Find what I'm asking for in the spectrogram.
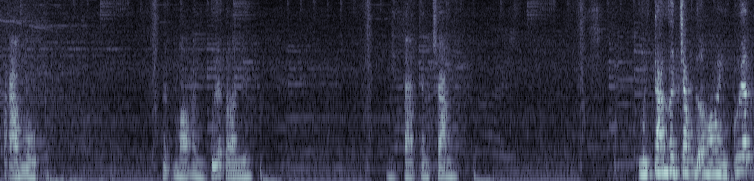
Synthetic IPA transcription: aː˦˥k̚ʔaː˨˦mo˨˩t̚ | kɨ̰˧˨mɔ˨˦wɦa˨˩jŋ̟kwi˦˥ət̚ʔa˧ɲi˧ | mɨ˨˩əjt̪aː˨˦mfə˨˩nt͡ɕa˧m | mɨ˨˩əjt̪aː˨˦mfə˨˩nt͡ɕa˧mkɨ̰˧˥ma˨˦wha˨˩jŋ̟kwi˦˥ət̚

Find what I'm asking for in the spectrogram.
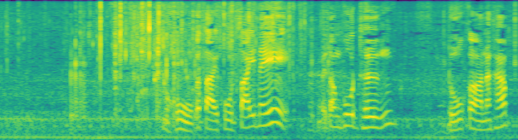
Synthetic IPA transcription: ʔhoː˨˩kɔː˥˩t̪aː˨˩jkʰuː˨˩t̪̚sa˦˥jniː˦˥ | ma˥˩jt̪ɔ˥˩ŋpʰuː˥˩t̪ʰːɯ˨˦ŋ | duː˧kɔː˨˩nːa˦˥kʰa˦˥p̚

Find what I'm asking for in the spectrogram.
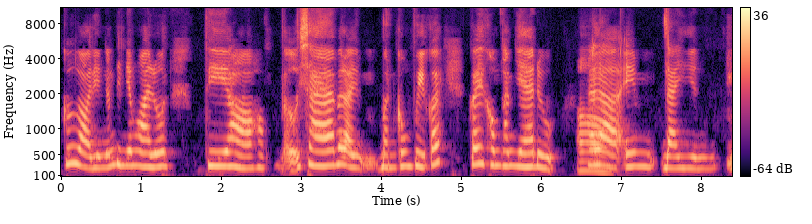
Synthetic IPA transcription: kɨ˨˦ɣɔ˨˩jɗḭ˨˧˨əna˨˦mt͡ɕi˧nɲə˧mhwaː˨˩jlu˧ən | t̪ʰi˨˩hɔ̰˧˨ɦɔ˨˩ɨ˧˩saː˧vaː˨˦jlaː˨˩ɓə˨˩ŋ̟kə˧wŋ͡mvi˨˩ək̚ʔəː˨˦ | kaː˨˦jxə˧wŋ͡mt̪ʰaː˧mzaː˧ɗɨ˨˩ək̚ː | a˨˦laː˨˩ʔɛ˧mɗa̰ː˧˨˩jzḭ˨n

